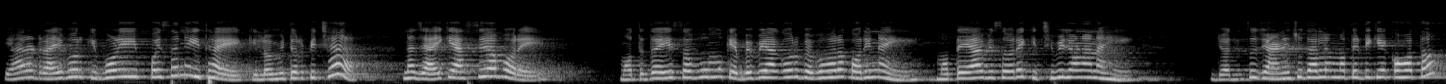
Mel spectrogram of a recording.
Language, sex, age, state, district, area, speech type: Odia, female, 30-45, Odisha, Jajpur, rural, spontaneous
